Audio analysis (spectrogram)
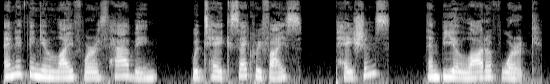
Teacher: sacrifice 用一个升调 patience 用升调扬起来，最后的 be a lot of work 用降调 · Term: 列举的语调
